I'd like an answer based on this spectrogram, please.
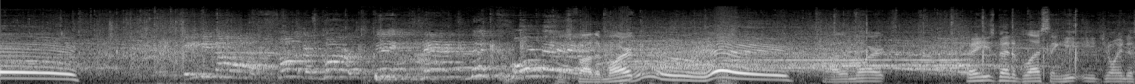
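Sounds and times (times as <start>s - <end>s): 
person yelling: 0.0s - 0.8s, 6.3s - 8.0s
crowd applause and cheering as a school's home team is introduced: 0.0s - 11.3s
speech: 5.9s - 7.6s, 9.7s - 11.3s.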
